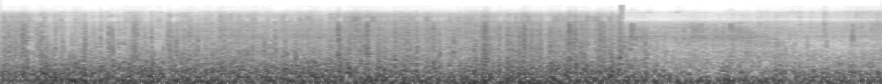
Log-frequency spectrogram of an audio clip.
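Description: Passenger train coach running at speed, heard from an open doorway. Wheels clatter over the rails under rushing wind on the microphone, and the highest hiss thins out about six seconds in.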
